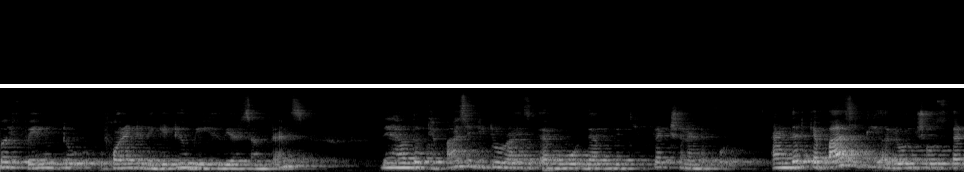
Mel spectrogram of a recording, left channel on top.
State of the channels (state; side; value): silent; left; digital silence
